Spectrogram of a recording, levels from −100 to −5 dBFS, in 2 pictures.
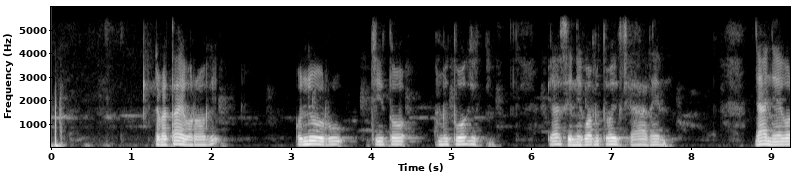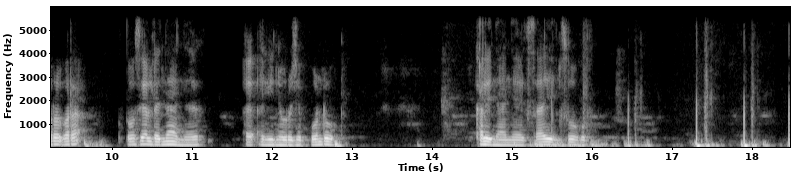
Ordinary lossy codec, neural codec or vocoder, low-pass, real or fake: none; none; 5.4 kHz; real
